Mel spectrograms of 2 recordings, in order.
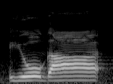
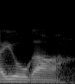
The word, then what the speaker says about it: योग: अब जो योगा प्रख्यात होगा, योगा, हम भारतीयों को भी योग नहीं बोलना आता।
